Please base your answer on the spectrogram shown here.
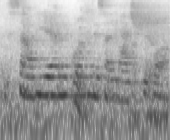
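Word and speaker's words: Xavier Montsalvatge: It's pronounced Xavier Montesalvage.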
